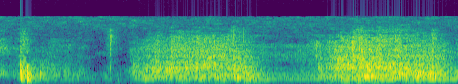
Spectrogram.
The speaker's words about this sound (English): get the door open, will you?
